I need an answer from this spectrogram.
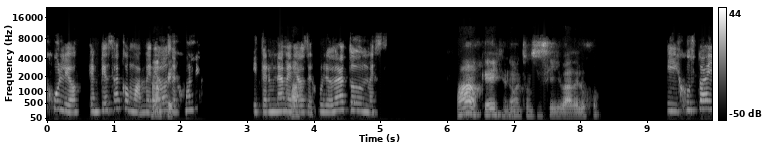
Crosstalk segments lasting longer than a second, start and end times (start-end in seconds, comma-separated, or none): none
